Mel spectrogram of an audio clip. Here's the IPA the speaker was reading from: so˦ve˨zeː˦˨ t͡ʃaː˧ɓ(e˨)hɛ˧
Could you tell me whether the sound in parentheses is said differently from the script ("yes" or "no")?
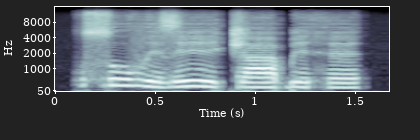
yes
